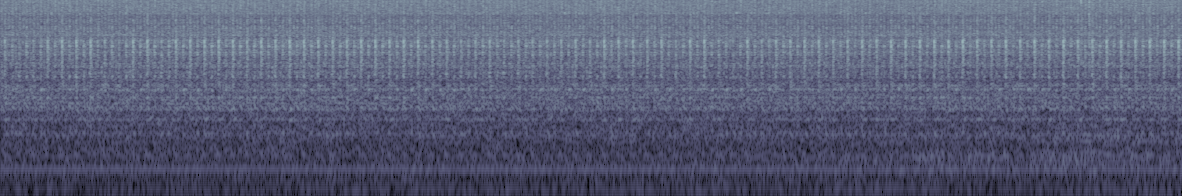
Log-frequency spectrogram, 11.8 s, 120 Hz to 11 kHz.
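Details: Volkswagen Polo Sedan cold start, idling and warming toward 55 °C coolant: fast, even ticking knock about two per second over a hissy engine note, fading as it warms; cold knock, cause unclear.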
